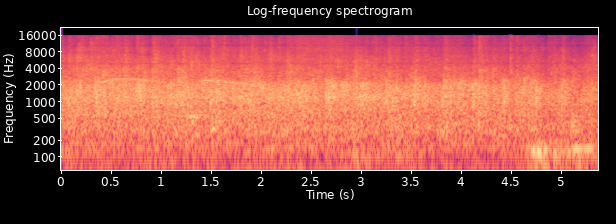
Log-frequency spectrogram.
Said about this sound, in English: Let's give them a round of applause for the items that they donated.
